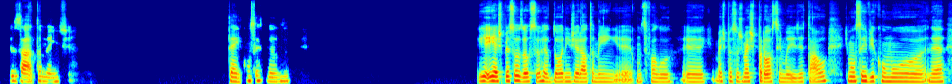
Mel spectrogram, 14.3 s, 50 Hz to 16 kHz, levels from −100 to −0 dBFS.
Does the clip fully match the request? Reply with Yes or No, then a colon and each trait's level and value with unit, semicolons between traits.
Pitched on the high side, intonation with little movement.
No: medium, 180 Hz; narrow, 2.3 semitones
